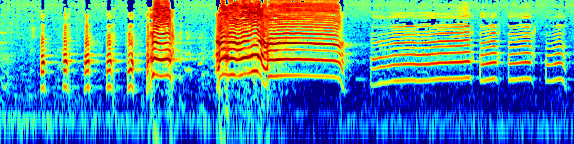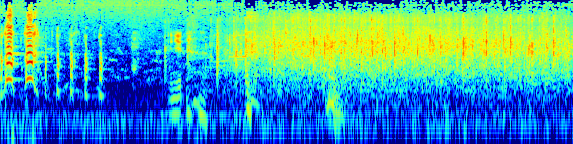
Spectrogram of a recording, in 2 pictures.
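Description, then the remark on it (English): A man's voice imitates a chicken: a quick run of clucks, a loud drawn-out squawk, then more rapid clucking, followed by a burst of audience applause. “So I'm going to start off imitating the feathered side of the deal. Sure, you're acquainted with chickens, and I'll do quite a bit of this.”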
